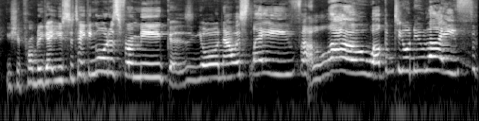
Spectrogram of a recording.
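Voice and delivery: high, sing-song mock greeting; exasperated. Clytemnestra trying to get through to silent Cassandra, exasperated. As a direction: pitch it up, talking at someone who won't respond. Queen tries rousing unresponsive Cassandra.

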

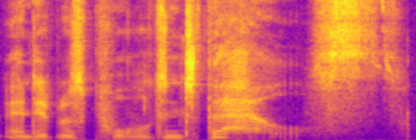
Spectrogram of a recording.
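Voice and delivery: hushed, half-whispered guardian voice with long pauses; solemn guardian. Acted. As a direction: speak as a solemn keeper of dark stories. Guardian recounts the building's fall.

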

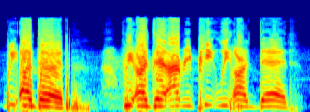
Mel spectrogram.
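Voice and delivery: loud, dramatic spy report; mock despair. Reporting to chat that the spy mission failed, loud mock despair. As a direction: announce defeat like a fallen agent.

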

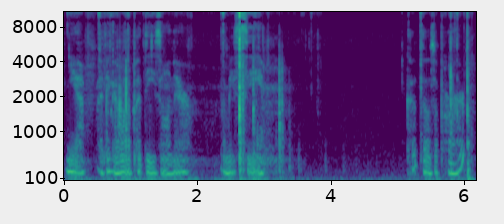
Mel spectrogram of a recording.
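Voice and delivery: whispering to herself; half-voiced working murmur. Real, not acted. Muttering to herself while cutting.

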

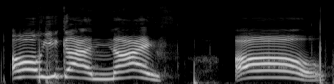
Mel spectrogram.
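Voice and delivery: loud, high startled cry; alarmed discovery. Real, not acted. Spots killer with a knife.

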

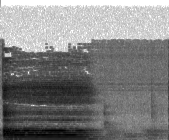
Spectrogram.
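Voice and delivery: "あー" pushed from the stomach, lips firm; a long belly-supported "あー", not the Japanese あ; Chinese a from the belly. Shown as a demonstration. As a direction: support "あー" with belly muscles, held steady. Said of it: "このお腹に力を入れてください".

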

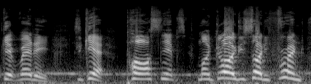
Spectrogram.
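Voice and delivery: playful battle cry at a penguin; mock battle cry. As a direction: yell it as you charge. Charging with the club.

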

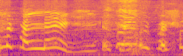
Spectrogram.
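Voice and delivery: giggling. Real, not acted. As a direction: point it out while cracking up. Laughing while showing leg.

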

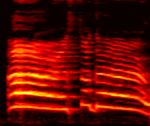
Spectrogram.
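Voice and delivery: high crew echo; crew yell. A narrator's reading. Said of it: "the crew yelled".

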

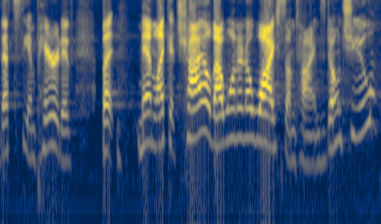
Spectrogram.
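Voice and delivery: ordinary delivery

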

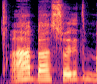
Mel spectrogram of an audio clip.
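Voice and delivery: loud gloating I-told-you-so; triumphant shout. Real, not acted. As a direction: crow it out loud. Gloating at streamer teammate.

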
